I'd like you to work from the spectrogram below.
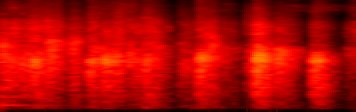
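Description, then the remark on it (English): A short burst of applause, many hands clapping in a dense, steady patter at moderate volume, with no voices over it. “You better get that applause sign up there. Yeah. Oh, applause.”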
